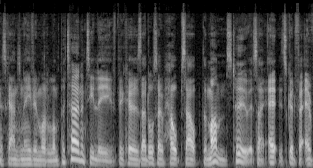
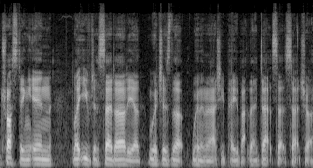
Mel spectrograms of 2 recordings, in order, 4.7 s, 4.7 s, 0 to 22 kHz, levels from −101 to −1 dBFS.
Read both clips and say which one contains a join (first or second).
second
